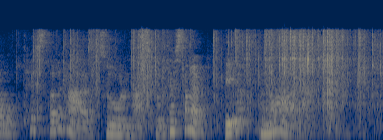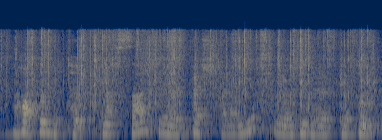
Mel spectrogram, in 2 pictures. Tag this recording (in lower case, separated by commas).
speech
